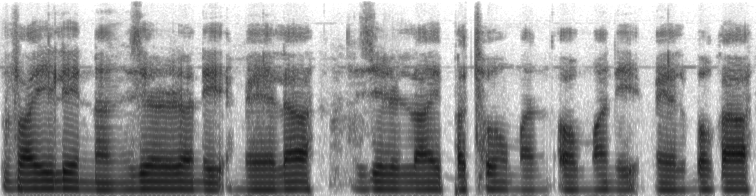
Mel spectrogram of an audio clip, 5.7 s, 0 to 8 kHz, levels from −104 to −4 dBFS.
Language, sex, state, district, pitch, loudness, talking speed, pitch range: Mizo, male, Mizoram, Aizawl, 110 Hz, -18 LUFS, 160 wpm, 105-115 Hz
